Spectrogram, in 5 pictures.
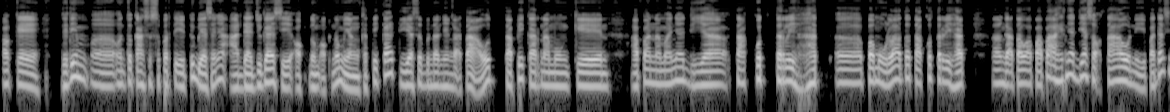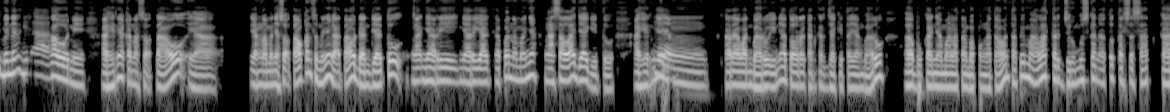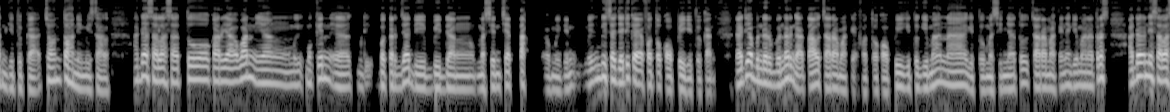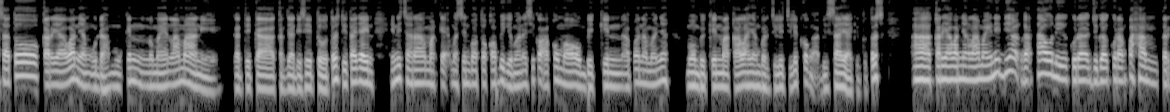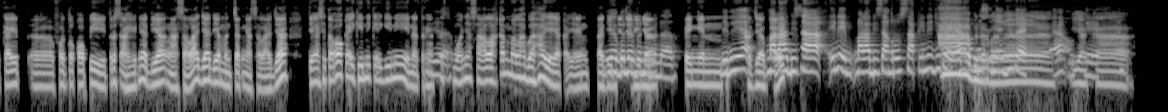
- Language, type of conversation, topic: Indonesian, podcast, Bagaimana kamu membangun kepercayaan dengan rekan kerja baru?
- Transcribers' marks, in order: "Jadi" said as "jadim"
